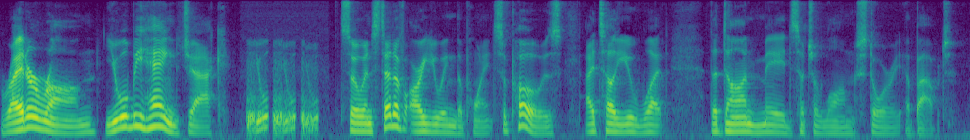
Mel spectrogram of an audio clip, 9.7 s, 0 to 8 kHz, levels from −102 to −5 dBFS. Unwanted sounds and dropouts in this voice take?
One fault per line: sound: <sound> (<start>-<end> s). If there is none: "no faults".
sound: laugh (2.5-3.2 s)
